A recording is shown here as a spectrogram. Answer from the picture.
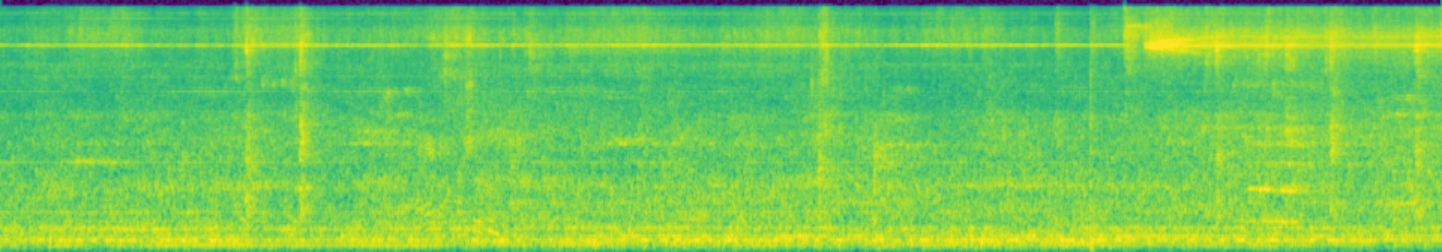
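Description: Corrugated-board line stacker running: a steady low machine hum with a constant high whine over it, and scattered short knocks every second or few.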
